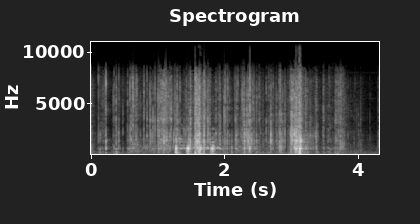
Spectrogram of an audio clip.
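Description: A foil 2016 Panini Phoenix football card pack being torn open and crinkled in the hands: a dense crackle, with two louder rips about one and a half and three seconds in.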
